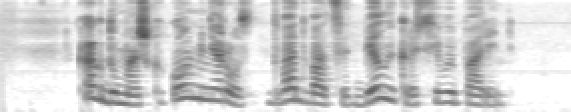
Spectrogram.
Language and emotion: Russian, neutral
